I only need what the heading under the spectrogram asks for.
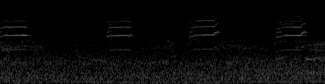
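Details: South-eastern Glossy Black-Cockatoos (Calyptorhynchus lathami lathami) in a favoured foraging zone on the Kings Tableland, Blue Mountains, NSW, Australia, 2022: four short, bright, harmonic calls repeated roughly once a second over quiet background hiss.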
